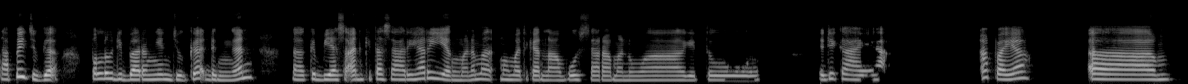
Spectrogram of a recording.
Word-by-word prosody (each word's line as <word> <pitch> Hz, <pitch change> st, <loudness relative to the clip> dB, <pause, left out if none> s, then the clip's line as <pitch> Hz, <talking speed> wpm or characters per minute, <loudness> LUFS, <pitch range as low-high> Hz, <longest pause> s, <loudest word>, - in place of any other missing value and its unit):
Tapi 235 Hz, +9 st, +2 dB
juga 215 Hz, -1 st, +3 dB, 0.4 s
perlu 260 Hz, +1 st, +3 dB
dibarengin 225 Hz, 0 st, +2 dB
juga 210 Hz, +5 st, +1 dB
dengan, 210 Hz, +5 st, +1 dB, 0.5 s
eee, 215 Hz, -1 st, +1 dB
kebiasaan 220 Hz, -1 st, +2 dB
kita 245 Hz, -, 0 dB
sehari-hari 230 Hz, +5 st, 0 dB
yang 205 Hz, -1 st, 0 dB
mana 195 Hz, +2 st, -3 dB
me 240 Hz, -, 0 dB, 0.2 s
mematikan 210 Hz, -1 st, -1 dB
lampu 200 Hz, +2 st, -1 dB
secara 205 Hz, -2 st, -3 dB
manual 200 Hz, 0 st, -2 dB
gitu. 205 Hz, +1 st, -6 dB, 1.1 s
Jadi 215 Hz, +4 st, -1 dB
kayak, 220 Hz, -1 st, -1 dB, 1.0 s
apa 315 Hz, -7 st, +1 dB
ya, 270 Hz, +3 st, +4 dB, 0.7 s
mmm, 230 Hz, -1 st, +4 dB
220 Hz, 115 wpm, -27 LUFS, 205-235 Hz, 1.1 s, ya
